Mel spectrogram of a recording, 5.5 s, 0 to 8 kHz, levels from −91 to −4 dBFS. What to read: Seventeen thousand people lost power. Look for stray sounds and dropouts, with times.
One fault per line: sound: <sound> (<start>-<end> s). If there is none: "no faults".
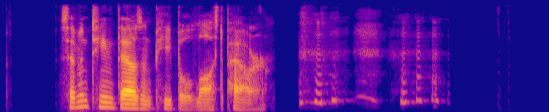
sound: laugh (3.0-4.5 s)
